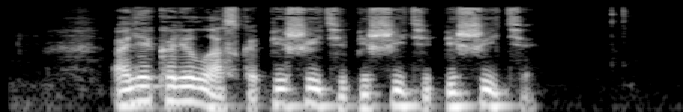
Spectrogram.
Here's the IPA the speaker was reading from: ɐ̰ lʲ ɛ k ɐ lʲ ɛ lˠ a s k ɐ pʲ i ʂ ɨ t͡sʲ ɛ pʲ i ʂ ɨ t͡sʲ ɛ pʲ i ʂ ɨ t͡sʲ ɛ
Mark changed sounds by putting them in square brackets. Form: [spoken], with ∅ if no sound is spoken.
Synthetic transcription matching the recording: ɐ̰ lʲ ɛ k ɐ lʲ [i] lˠ a s k ɐ pʲ i ʂ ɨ t͡sʲ ɛ pʲ i ʂ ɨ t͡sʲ ɛ pʲ i ʂ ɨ t͡sʲ ɛ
